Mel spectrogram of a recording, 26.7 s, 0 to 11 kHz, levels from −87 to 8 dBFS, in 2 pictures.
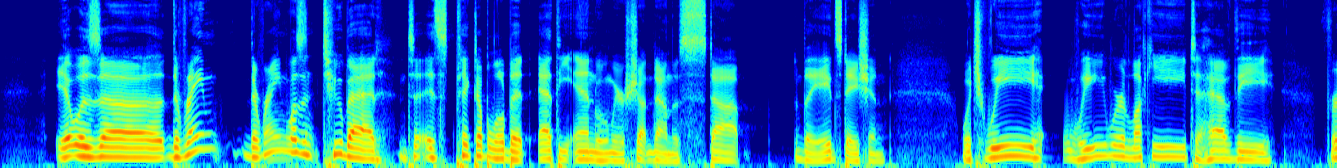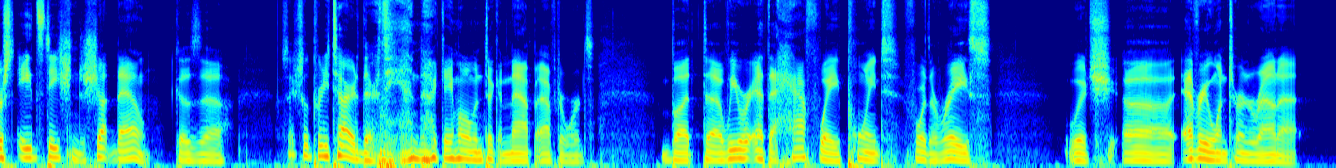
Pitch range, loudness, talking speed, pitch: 100-145 Hz, -22 LUFS, 175 wpm, 120 Hz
